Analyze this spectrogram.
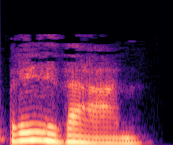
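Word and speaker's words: Pirahã: Este es el caso de los Pirá, que se pronuncia Pre-Daan.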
